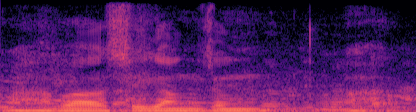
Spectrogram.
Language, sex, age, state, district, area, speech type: Bodo, male, 45-60, Assam, Udalguri, rural, spontaneous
